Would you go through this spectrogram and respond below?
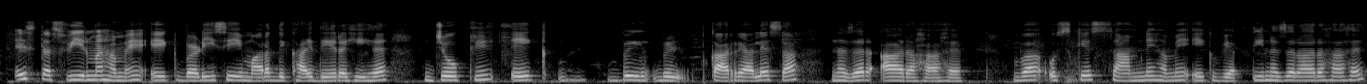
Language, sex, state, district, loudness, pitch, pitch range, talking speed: Hindi, female, Maharashtra, Aurangabad, -24 LUFS, 185 Hz, 175-195 Hz, 145 wpm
